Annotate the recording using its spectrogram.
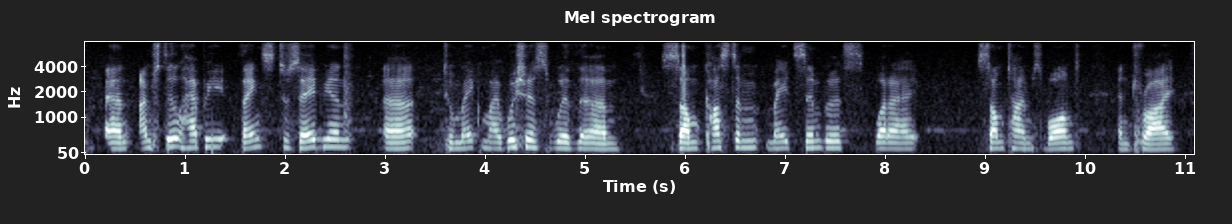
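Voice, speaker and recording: A man with a non-native accent and high pitch, very slow pace and monotone, flat intonation. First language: not English. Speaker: drummer and drum teacher. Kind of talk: tutorial. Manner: halting.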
